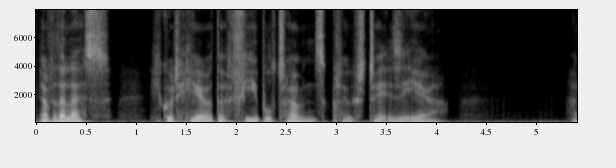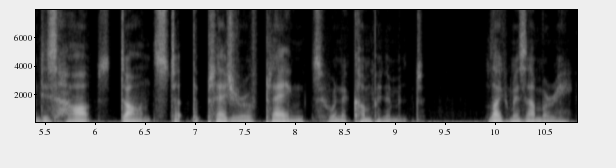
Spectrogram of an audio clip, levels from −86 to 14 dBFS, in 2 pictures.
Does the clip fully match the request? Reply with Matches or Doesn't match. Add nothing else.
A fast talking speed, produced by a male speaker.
Doesn't match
